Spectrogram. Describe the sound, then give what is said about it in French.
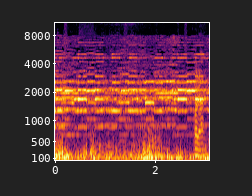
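A dense wall of about 200 ambulance sirens wails together at an ambulance workers' protest on the place de la Concorde in Paris, in front of the Assemblée nationale, at dawn. Their overlapping tones form a loud, continuous cacophony over the low rumble of crowd and traffic noise. “Un millier de personnes, 200 ambulances, toutes sirènes hurlantes, ont envahi la place de la Concorde juste devant l'Assemblée nationale.”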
